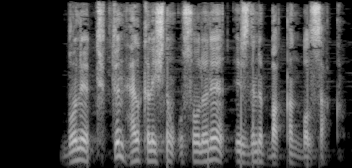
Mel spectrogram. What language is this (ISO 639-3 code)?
uig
